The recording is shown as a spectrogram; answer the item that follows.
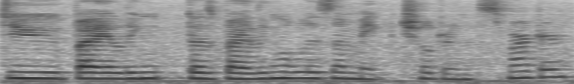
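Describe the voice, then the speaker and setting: A woman with a Spanish accent speaks at a moderate pace. Her somewhat breathy voice is fairly high in pitch, with a dark, mellow tone. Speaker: student. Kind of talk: class presentation. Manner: hesitant, many fillers.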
